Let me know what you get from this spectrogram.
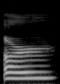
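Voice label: "er", Chinese pinyin final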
